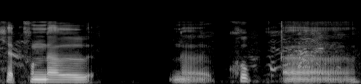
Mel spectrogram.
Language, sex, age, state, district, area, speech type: Assamese, male, 18-30, Assam, Dibrugarh, urban, spontaneous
